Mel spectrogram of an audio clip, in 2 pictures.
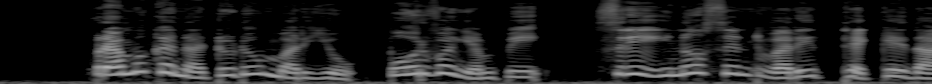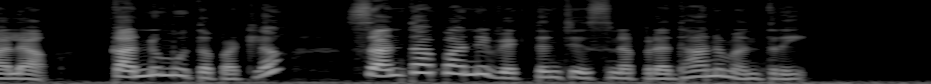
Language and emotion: Telugu, neutral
